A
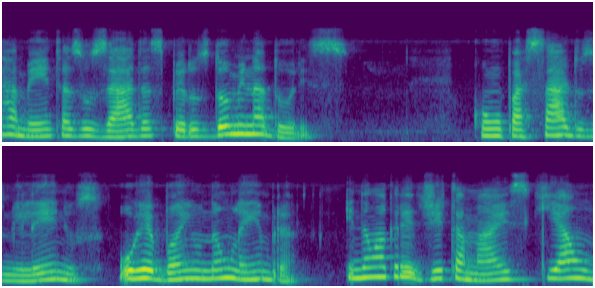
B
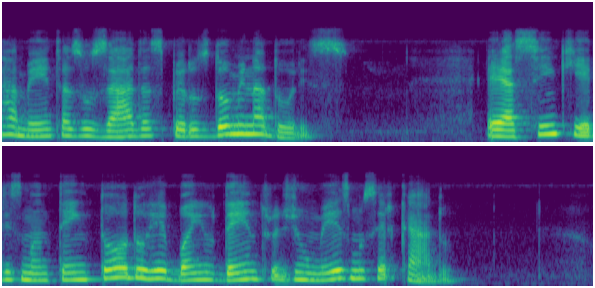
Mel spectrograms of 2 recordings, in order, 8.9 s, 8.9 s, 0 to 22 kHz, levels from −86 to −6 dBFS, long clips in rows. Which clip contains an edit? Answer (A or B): A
